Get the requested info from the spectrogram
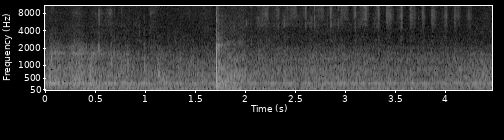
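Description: Quiet room tone in a small hall: a steady low hum, one sharp click a little under two seconds in, then faint rapid ticking.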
